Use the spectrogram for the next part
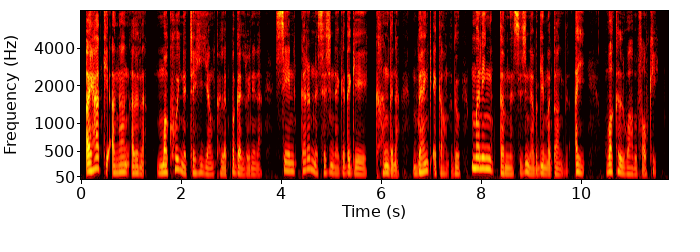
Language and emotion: Manipuri, fearful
